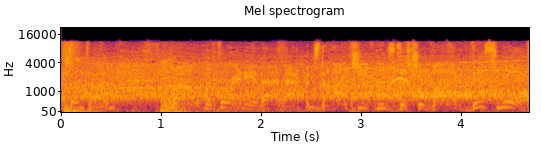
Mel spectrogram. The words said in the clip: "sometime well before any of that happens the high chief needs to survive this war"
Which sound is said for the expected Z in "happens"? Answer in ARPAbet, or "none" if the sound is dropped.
Z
